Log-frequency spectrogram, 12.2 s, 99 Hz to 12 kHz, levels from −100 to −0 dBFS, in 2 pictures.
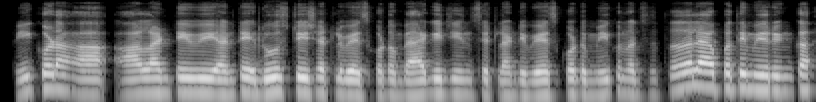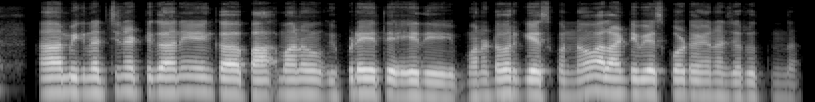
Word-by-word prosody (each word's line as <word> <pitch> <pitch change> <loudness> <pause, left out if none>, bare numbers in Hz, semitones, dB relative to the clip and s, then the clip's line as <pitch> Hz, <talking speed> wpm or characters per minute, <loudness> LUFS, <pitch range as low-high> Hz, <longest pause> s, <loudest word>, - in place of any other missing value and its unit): మీకు 160 +2 -5
కూడా 185 -1 +2 0.2
ఆహ్, 145 -1 0 0.2
ఆహ్, - - +1
అలాంటివి 155 0 +2
అంటే 140 +3 0
లూజ్ 155 +1 +4
టీషర్ట్‌లు 155 -2 +1
వేసుకోవడం 140 0 -2
బ్యాగీ 140 +2 +1
జీన్స్ 140 -1 -7
ఇట్లాంటివి 135 -1 -5
వేసుకోవడం 140 0 -2
మీకు 140 +3 -5
నచ్చుతుందా? 145 +8 -2
లేకపోతే 195 -2 +4
మీరు 175 -1 +3
ఇంకా 175 +2 0 0.4
ఆహ్, 160 0 +5
మీకు 155 -1 -1
నచ్చినట్టుగానే 160 +1 -1
ఇంకా 150 -1 +4 0.2
ప - - +4 0.3
మనం 145 0 -1 0.2
ఇప్పుడైతే, 150 +1 +2 0.2
ఏది 130 -1 -2 0.2
మొన్నటి 135 +2 -4
వరకు 145 -1 -4
వేసుకున్నామో, 140 +3 -5
అలాంటివి 150 -1 +1
వేసుకోవడం 140 -1 -3
ఏమైనా 130 -1 -9
జరుగుతుందా? 125 -2 -12
145 Hz, 160 wpm, -23 LUFS, 140-155 Hz, 0.4 s, ఆహ్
